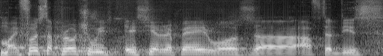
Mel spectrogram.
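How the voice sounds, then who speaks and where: With an Italian accent, a man speaks at a fairly slow pace amid audible room echo and noticeable background noise. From Italy, Rome. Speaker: orthopaedic surgeon. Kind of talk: conference lecture. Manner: halting, with many fillers.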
